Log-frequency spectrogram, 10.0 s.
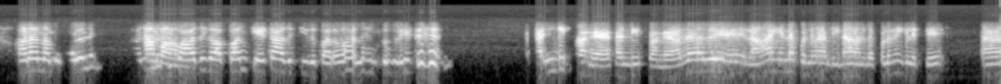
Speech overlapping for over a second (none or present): none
